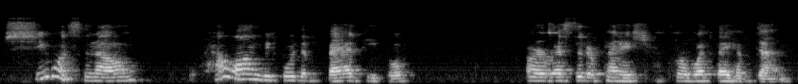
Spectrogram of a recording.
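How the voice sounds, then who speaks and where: A woman's voice: on the low side, animated, slow, darkish tone. A woman casually reading out audience questions in a question and answer session, on a muffled recording. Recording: dull, muffled lo-fi sound.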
